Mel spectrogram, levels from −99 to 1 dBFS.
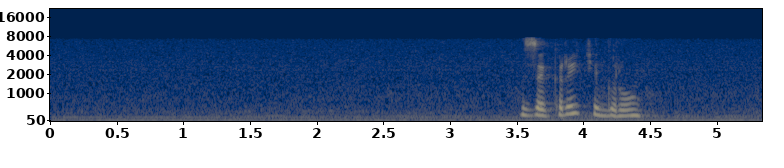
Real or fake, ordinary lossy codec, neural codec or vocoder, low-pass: real; none; none; none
